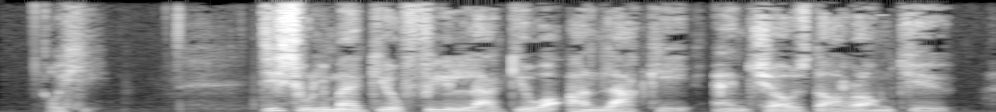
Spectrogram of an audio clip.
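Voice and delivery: attempted, half-guessed put-on Greek accent. Reading out a researcher's quote from a news story: attempted Greek accent. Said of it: "Trying to think of a Greek accent".

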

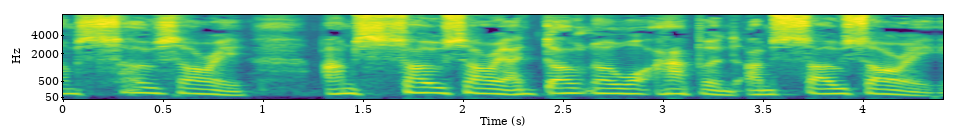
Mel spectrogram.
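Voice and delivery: put-on, tearful crying voice. Retelling apologizing when a policeman knocks on the window: imitating own crying. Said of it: "I just start crying even more".

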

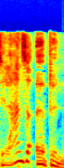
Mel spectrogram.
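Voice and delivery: attempted gentle German accent, put-on. Trying the line again after a request for a gentle version, attempted gentle german accent. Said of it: "what about a nice gentle German?".

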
